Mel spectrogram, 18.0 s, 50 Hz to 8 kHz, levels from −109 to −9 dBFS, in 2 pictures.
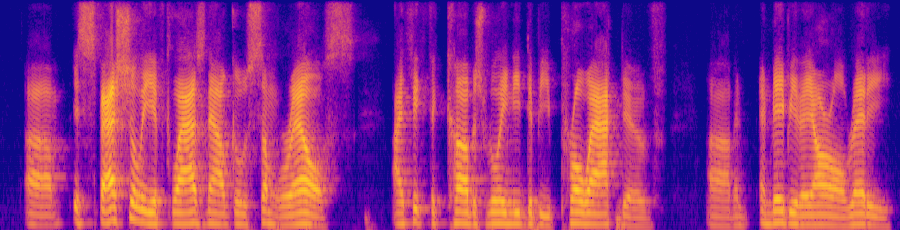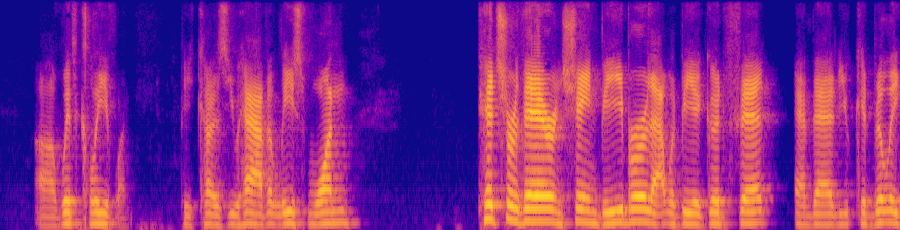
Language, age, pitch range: English, 30-49, 125-155 Hz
